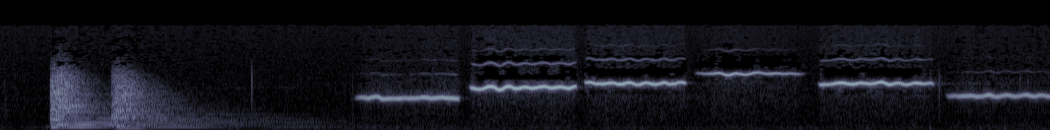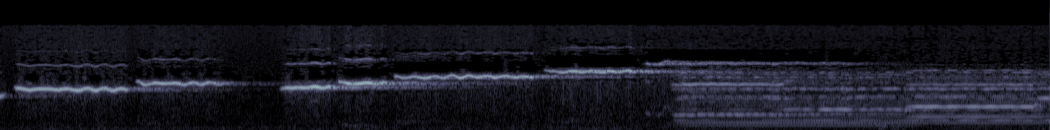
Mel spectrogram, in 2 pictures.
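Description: A whistled tune of clear, pure notes, a melody of sustained pitches rising and falling with short pauses between phrases, loud and alone, ending on a long held note over a fuller musical chord.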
